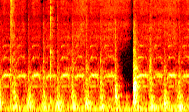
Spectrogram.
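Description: A printer feeding glossy paper through, running with a steady rhythmic mechanical chugging and whirring, then one brief sharp click partway through before the rhythm picks back up.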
